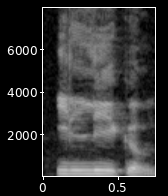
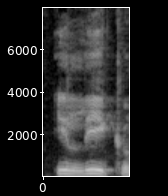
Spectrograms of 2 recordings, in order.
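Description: First: The middle l sound is held long, doubled. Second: The middle l sound is short, single. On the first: The speaker calls it wrong. "illegal değil" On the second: The speaker calls it right. "bunları tek okuyacağız"

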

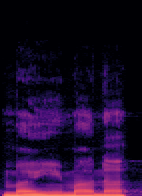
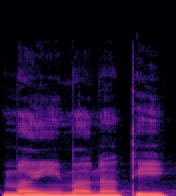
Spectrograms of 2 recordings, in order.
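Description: First: The word ends at na, without ti. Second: The word ends with a final ti syllable. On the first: The reader stops on this word. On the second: The reading continues without stopping.

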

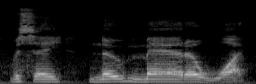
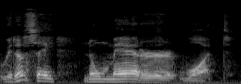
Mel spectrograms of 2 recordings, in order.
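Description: First: The R sound at the end of matter is dropped. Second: The R sound at the end of matter is pronounced. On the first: The speaker calls it right. "we see the word matter losing its sound, its R sound" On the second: The speaker calls it wrong.

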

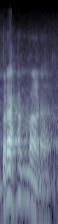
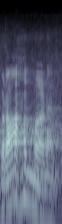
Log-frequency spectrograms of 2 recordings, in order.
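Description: First: The first vowel is a short a sound. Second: The first vowel is a long aa sound. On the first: "ਜਿੱਥੇ ਬੱਬੇ ਨੂੰ ਕੰਨਾ ਨਹੀਂ, ਉੱਥੇ ਪਾਠ ਬ੍ਰਾਹਮਣ ਇਉਂ ਹੋਵੇਗਾ" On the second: "ਜਿਸ ਕੰਨੇ ਦਾ ਉਚਾਰਨ ਚਰਨ ਵਿੱਚ ਅੱਧੇ ਰਾਰੇ ਦੇ ਨਾਲ ਹੋਵੇਗਾ"

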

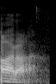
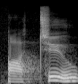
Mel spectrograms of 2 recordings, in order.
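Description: First: The words blend into one reduced word, oughta. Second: Both words are said fully and separately. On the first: "but oughta" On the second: "Not ought to"

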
